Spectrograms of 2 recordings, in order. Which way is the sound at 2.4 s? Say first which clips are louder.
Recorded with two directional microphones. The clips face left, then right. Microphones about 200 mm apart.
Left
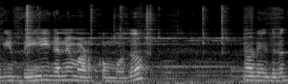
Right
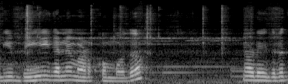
Right 6 dB; 45° right (ahead or behind).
